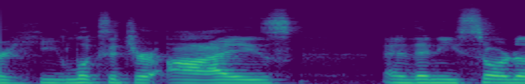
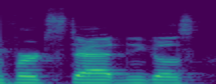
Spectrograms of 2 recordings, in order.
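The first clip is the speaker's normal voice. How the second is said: ordinary delivery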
